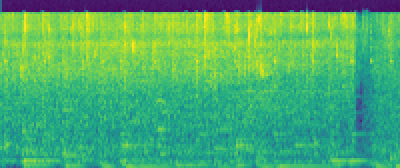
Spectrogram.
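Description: Ingredients for a seer fish curry sauté in a clay pot, giving a continuous, close frying sizzle over a low steady hum, with no talking.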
